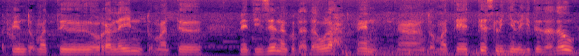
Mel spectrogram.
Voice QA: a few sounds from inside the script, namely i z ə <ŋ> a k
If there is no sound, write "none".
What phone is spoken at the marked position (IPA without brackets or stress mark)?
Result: n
